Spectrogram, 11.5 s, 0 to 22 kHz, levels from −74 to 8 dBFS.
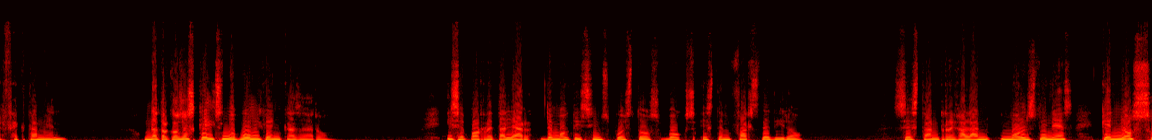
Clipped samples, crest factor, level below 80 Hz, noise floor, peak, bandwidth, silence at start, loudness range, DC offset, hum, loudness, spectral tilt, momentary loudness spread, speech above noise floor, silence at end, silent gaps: under 0.1%; 8 dB; -54 dBFS; -63 dBFS; -24 dBFS; 19 kHz; 0 s; 3 LU; under 0.1%; none; -32 LUFS; -5.5 dB/octave; 8 LU; 32 dB; 0 s; none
